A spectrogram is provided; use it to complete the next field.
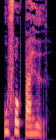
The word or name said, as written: UFRUGTBARHED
